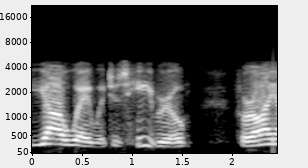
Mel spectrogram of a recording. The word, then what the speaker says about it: Yahweh: And when YHWH is seen as it's written with the vowel points, we know the pronunciation is Yahweh. We would spell it Y-A-H-W-E-H.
